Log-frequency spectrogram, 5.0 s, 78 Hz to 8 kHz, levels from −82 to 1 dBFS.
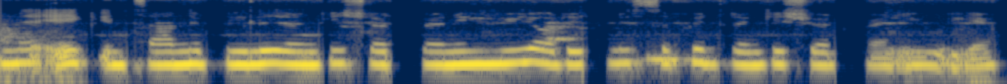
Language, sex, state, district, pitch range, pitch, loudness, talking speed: Hindi, female, Himachal Pradesh, Shimla, 230-245 Hz, 235 Hz, -13 LUFS, 250 wpm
